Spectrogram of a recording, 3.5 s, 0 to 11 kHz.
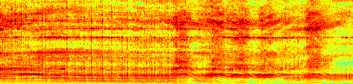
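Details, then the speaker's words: Rebuilt RedCat Tornado S30 RC car, cold-blooded to start: buzzy single-cylinder engine idles very slow and slightly sagging, then blips on throttle; idle set too low and running a little rich, making it hard to get going. "it's running a little bit rich it's just part of the reason I had a hard time getting going"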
